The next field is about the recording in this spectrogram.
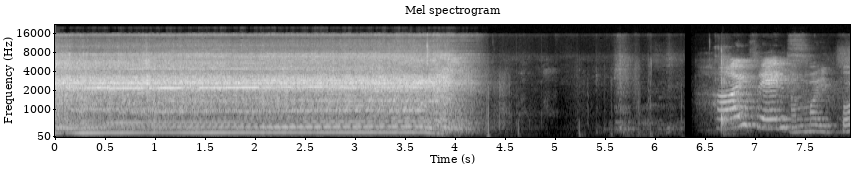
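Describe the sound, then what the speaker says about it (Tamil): A mixer grinder whirs loudly for about four seconds grinding sugar and cardamom, then cuts off abruptly; afterwards come faint handling noises and a voice speaking. "இதை மிக்சியில் இப்போது லைட்டாக அடிச்சிடலாம்."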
